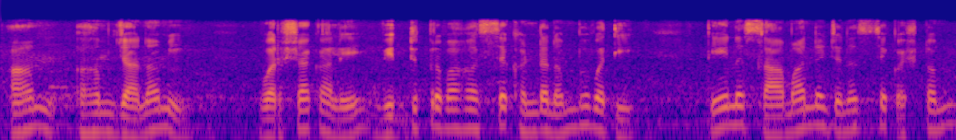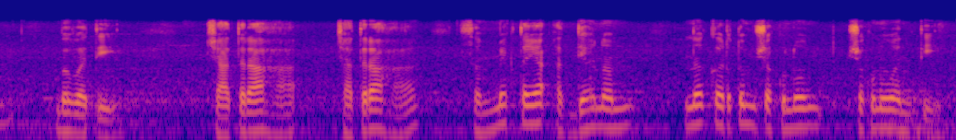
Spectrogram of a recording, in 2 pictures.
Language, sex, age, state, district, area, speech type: Sanskrit, male, 18-30, Maharashtra, Solapur, urban, spontaneous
